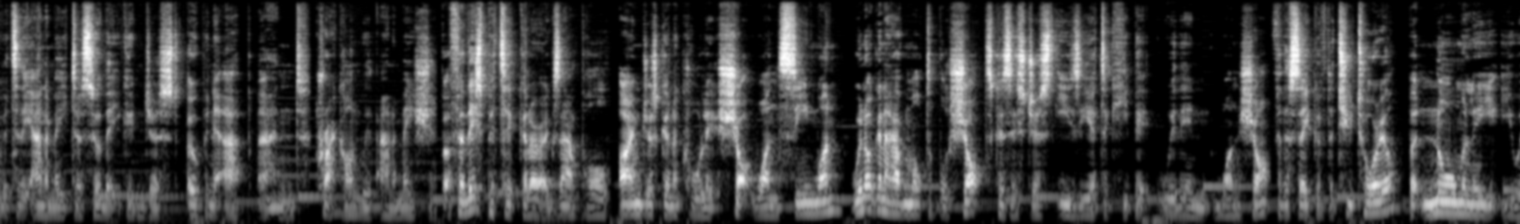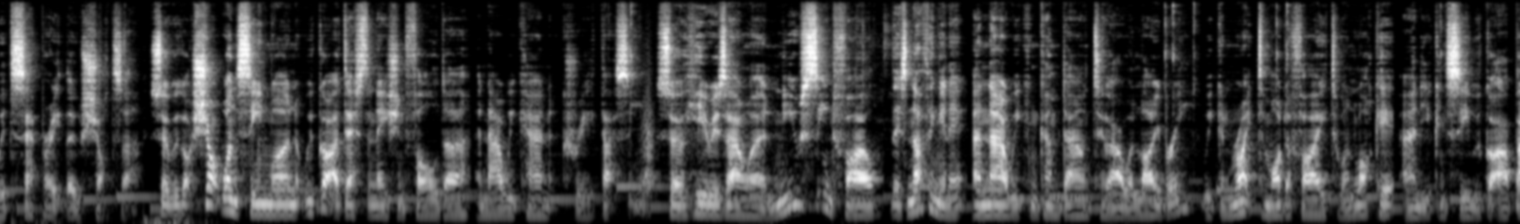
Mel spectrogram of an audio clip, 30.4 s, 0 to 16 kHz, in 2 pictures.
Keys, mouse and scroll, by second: 21.3 click, 23.3-23.7 scroll down 1, 23.7-24.1 scroll up 1, 24.8-26.2 scroll down 1, 26.7 click, 27.0 right click, 27.8 click, 29.5 click.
